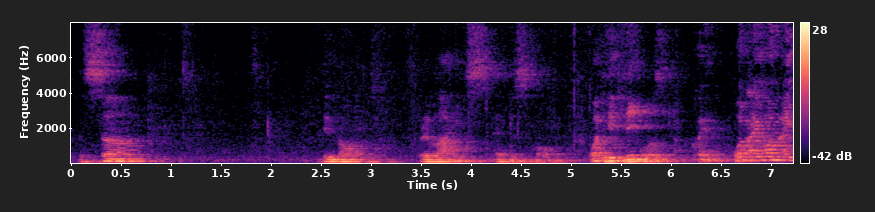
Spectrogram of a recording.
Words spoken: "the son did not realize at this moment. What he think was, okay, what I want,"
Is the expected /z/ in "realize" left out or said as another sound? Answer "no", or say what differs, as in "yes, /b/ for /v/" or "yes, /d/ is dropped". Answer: yes, /s/ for /z/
